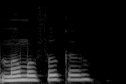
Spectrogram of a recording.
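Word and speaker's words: Momofuku: Mumu Fuku? Yeah. – Whoa. – M-O-M-O. – Fuku. – F-U-K-U.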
